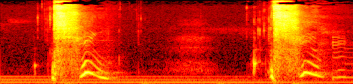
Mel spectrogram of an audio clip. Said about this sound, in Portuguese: Não vou editar isso. Fique ouvindo meu espirro.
